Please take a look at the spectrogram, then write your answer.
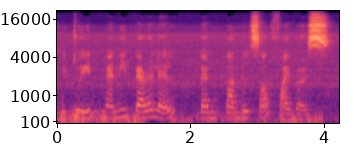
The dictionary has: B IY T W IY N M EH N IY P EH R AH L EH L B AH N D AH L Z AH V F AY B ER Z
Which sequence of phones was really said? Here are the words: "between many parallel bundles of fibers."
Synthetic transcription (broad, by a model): B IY T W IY N M EH N IY P EH R AH L EH L B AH N D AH L S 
